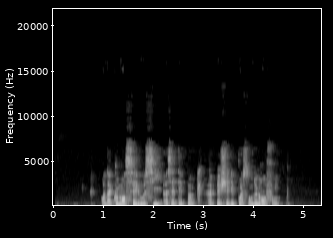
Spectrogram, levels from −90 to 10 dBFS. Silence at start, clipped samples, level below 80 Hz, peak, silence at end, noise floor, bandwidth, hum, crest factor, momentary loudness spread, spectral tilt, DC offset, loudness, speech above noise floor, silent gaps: 0.95 s; under 0.1%; -62 dBFS; -6 dBFS; 0.65 s; -72 dBFS; 7.6 kHz; none; 20 dB; 9 LU; -5.5 dB/octave; under 0.1%; -25 LUFS; 47 dB; none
